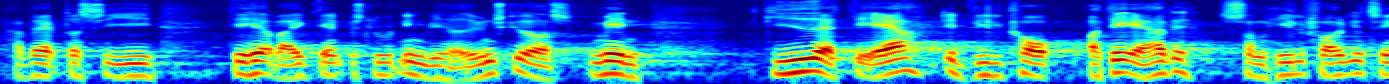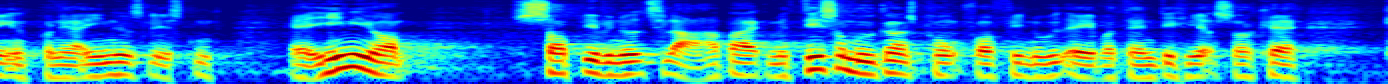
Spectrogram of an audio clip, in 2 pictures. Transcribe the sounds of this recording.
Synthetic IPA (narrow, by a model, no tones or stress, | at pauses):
hɑ̈ʋæl̰d̥æsiː | d̥e̝heɐ̰ʋɑ̈e̝ɡ̥əd̥enb̥e̝slud̥ne̝ŋʋihæð̞̩ˠønsɡ̥əð̩ˠɒ̽smen | ɡ̥iːð̞̩ˠəæd̥e̝æɐe̝d̥ʋilkʰɒ̰ːɒ̽d̥e̝æɐd̥e̝sɒ̽mɦe̝ːləfɒ̽lɡ̥ət͡sʰe̝ŋ̰ð̩ˠpʰɒ̽næɐenhe̝ðˠsle̝sd̥n̩ | æɐe̝ːniɒ̽m | sɒ̽b̥liɐʋinøð̰ˠt͡sʰe̝læɑ̈ːb̥ɑ̈ɪ̰d̥əmed̥e̝sɒ̽muðˠɡ̥ɑ̈ŋspʰɔ̽ŋ̰d̥fɒ̽æfe̝nəuð̞̰ˠɛʋɒd̥ænd̥e̝ɦeɐ̰sɒ̽kʰæ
